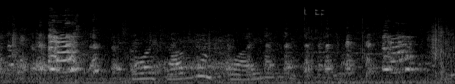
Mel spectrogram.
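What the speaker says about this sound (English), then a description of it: "Hey, there's more chickens over there." Chickens clucking and calling in a farmyard in Mexico, repeated short clucks and squawks from several birds nearby, with people talking over them.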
